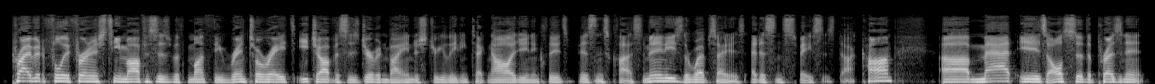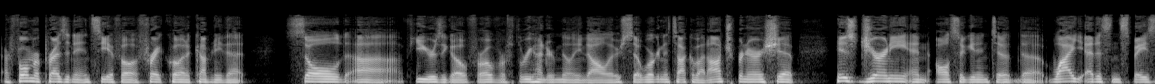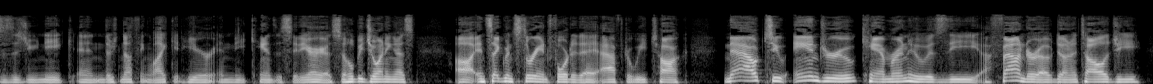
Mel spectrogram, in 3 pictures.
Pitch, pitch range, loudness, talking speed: 115 Hz, 105-125 Hz, -17 LUFS, 185 wpm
